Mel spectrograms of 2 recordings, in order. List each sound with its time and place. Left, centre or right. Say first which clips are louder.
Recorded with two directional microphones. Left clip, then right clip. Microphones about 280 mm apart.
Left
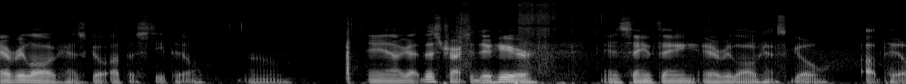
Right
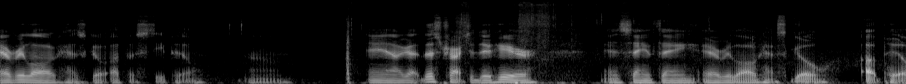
0.0 s speech: even; centre
2.4 s typing: left 1 dB; centre
3.4 s speech: even; centre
